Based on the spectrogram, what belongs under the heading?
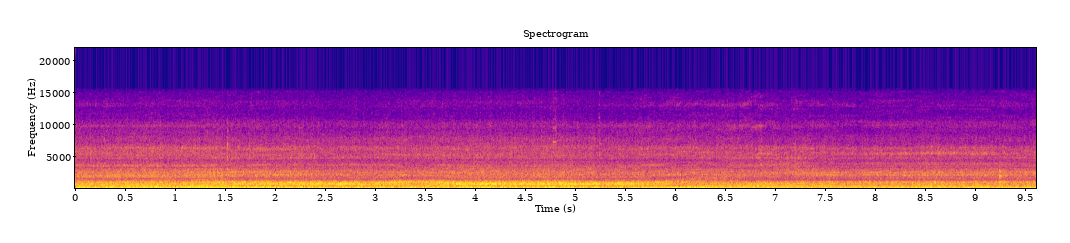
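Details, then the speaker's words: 1969 Buick Special Deluxe V8, warm, idling steadily around 700 rpm after carburetor rebuild, timing and idle mixture set, fuel filter and vacuum lines fixed: deep, slightly choppy cam lope, otherwise smooth. "Okay, we're right at like 700 and it's idling. I got no brakes. Listen to that cam."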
